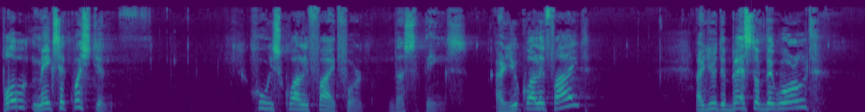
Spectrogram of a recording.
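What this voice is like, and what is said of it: Strong accent. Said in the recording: “The only one strong thing I have is my accent.”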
